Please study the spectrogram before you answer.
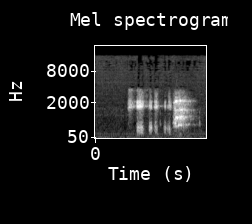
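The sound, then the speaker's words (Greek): An expensive farm guard dog howls as if singing, a few short tonal yelps giving way to a longer wavering wail, fairly faint and alone over quiet background. “Πανάκριβο σκυλί. Πανάκριβο, εκεί πέρα. Δεν αφήνει ούτε πολύ πετούμενο να κατεβεί στο... Το έχεις μάθει να τραγουδάει.”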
